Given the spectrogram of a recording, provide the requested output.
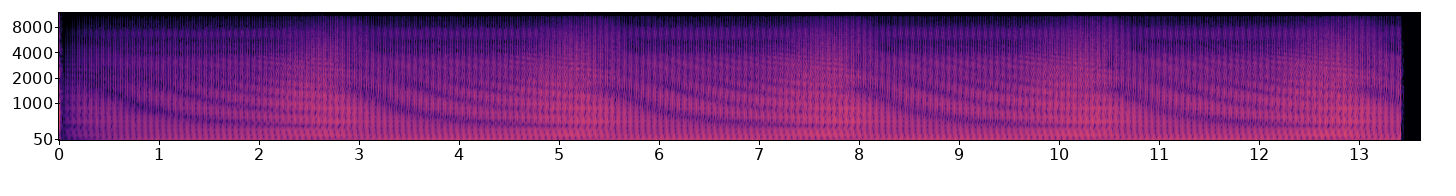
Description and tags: LONG LIGHTSABRE BUZZ 1
Another thing for a star wars spoof project, lightsabre noise made with the ES2 synth and a bunch of messing around.
Star-wars, Sound-Effect, Synthesized, Lightsabre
